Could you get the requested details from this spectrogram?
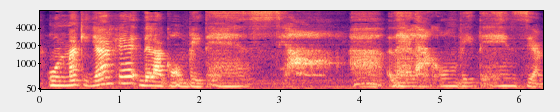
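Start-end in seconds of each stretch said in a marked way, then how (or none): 4.4-6.3 slow, hushed gasp of mock horror; scandalized whisper. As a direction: whisper it like a shocking secret, drawn out. Repite susurrando, como escándalo. (susurro lento y escandalizado)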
